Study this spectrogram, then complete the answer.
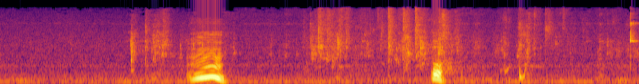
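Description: Water splashes as a small fish thrashes at the surface.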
